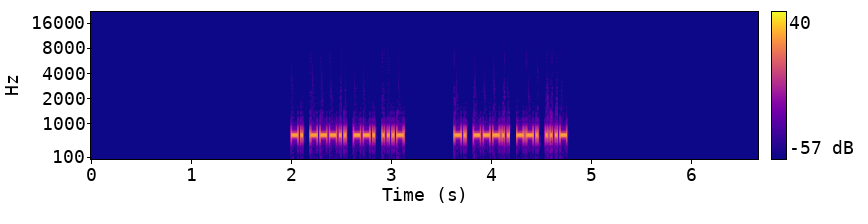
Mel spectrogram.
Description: Morse code, heard as a keyed tone, about 52 wpm, 700 Hz. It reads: N8GV N8GV
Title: USA Call Signs - 4 Characters - Repeated 2x - 50wpm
